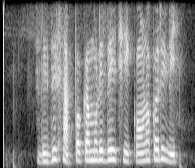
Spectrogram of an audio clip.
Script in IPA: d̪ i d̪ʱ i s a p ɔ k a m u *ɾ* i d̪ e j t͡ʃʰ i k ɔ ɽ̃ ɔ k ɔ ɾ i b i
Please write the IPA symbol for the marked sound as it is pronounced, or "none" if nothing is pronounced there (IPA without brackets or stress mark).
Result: ɽ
